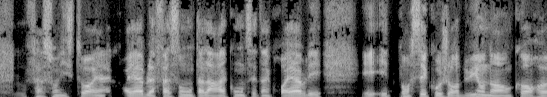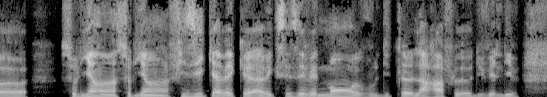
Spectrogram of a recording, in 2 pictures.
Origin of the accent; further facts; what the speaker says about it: France; quand on est des Français de notre génération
